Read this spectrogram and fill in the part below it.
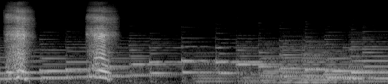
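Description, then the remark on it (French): Two loud, sharp sniffs about a second apart, each a quick airy rush, followed by a sustained tonal passage with shifting pitches. “Il se mit à renifler bruyamment.”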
